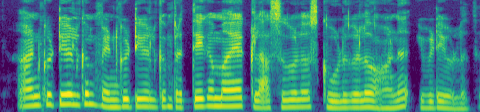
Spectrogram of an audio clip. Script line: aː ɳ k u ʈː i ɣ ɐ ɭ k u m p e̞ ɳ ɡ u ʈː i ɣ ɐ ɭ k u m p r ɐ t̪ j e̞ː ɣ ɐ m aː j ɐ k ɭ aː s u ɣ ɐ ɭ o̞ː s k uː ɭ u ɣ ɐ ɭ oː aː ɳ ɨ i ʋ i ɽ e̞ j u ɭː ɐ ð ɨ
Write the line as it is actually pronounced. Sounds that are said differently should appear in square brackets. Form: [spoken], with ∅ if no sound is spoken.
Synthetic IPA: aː ɳ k u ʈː i ɣ ɐ ɭ k u m p e̞ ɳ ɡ u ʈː i ɣ ɐ ɭ k u m p r ɐ t̪ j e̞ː ɣ ɐ m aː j ɐ k ɭ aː s u ɣ ɐ ɭ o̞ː s k uː ɭ u ɣ ɐ ɭ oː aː ɳ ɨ i ʋ i ɽ e̞ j u ɭː ɐ ð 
